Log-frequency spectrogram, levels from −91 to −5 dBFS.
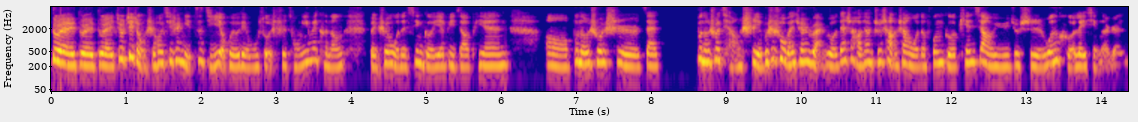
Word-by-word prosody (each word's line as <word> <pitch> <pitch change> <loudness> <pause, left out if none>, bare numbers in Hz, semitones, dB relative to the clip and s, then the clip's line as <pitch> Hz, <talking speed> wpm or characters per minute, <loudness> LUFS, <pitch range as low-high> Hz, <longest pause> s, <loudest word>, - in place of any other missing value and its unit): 对 245 -7 +9
对 215 -1 +6
对。 205 -1 +4
就 320 - 0
这 355 +4 +5
种 - - 0
时 215 - -2
候， 245 +2 +1
其 245 - -6
实 295 - -1
你 235 -9 0
自 280 -2 -7
己 205 -6 -9
也 240 - +4
会 215 - -1
有 200 - +2
点 205 -2 0
无 195 - -6
所 440 - -2
适 215 - -6
从。 205 -1 -9
因 265 +4 -1
为 295 - -5
可 225 - -7
能 195 +1 -5 0.3
本 195 -2 -3
身 245 +2 +1
我 215 -5 0
的 200 -1 -5
性 250 +5 -2
格 200 -3 -2
也 205 +1 -1
比 205 0 -6
较 195 0 -5
偏， 210 +1 -3 0.5
呃， 205 -3 -3
不 - - -2
能 235 -2 +4
说 255 +2 +1
是 220 -7 0
在 205 +1 -3 0.5
不 320 - +1
能 265 -1 +6
说 295 +1 +1
强 270 -7 -9
势， 235 +4 +3
也 215 - +5
不 255 - +1
是 280 - +2
说 300 -1 +2
完 235 +1 +2
全 270 +1 +2
软 250 -2 +2
弱， 215 -2 +1
但 275 +6 -2
是 300 - -4
好 215 -6 -3
像 260 0 0
职 260 +1 -3
场 255 - -1
上 230 0 -2
我 195 -1 -3
的 200 - -6
风 245 +5 -1
格 205 -5 +1
偏 250 +6 -1
向 255 -6 +1
于 200 0 -4
就 215 +2 -4
是 200 -3 -1
温 240 +6 +2
和 200 -12 -4
类 205 0 +2
型 190 -2 -12
的 - - -11
人。 - - -10
220 Hz, 315 characters per minute, -22 LUFS, 200-255 Hz, 0.5 s, 对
